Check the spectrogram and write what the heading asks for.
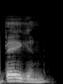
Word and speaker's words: Begin: But it is more appropriate to say, as Time magazine could so easily have written, that Begin rhymes with Reagan.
